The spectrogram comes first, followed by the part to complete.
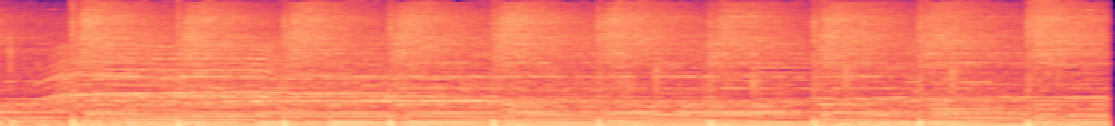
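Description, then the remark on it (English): An audience screams and shouts to the Lord together in a loud, sustained roar, layered over driving music with a steady, pounding beat that continues throughout. “Somebody scream in this house.”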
